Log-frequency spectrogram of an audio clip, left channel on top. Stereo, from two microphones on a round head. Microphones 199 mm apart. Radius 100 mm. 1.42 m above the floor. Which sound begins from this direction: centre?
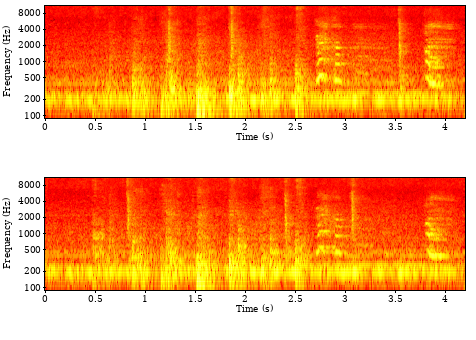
Running footsteps, at 0.5 s.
